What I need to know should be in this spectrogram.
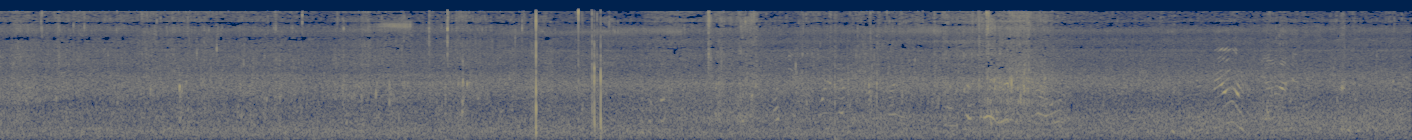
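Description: A swimmer splashes and paddles through water.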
